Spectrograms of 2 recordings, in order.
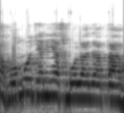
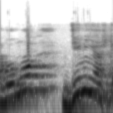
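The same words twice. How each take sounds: First: Said in the usual way. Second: homogeneous said slowly, each syllable drawn out; slow careful word. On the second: Shown as a demonstration. Teacher drilling the class on homogeneous, slow and deliberate. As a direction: spell out homogeneous slowly so the class can copy it.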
